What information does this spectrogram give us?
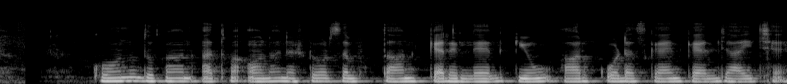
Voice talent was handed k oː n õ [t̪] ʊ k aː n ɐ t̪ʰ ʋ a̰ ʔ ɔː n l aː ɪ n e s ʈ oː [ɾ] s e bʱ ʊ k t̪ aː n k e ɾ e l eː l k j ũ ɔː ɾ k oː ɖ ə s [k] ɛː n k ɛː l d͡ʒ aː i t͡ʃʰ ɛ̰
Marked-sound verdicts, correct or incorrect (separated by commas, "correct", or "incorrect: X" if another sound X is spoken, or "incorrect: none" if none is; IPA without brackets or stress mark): incorrect: d̪, correct, correct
